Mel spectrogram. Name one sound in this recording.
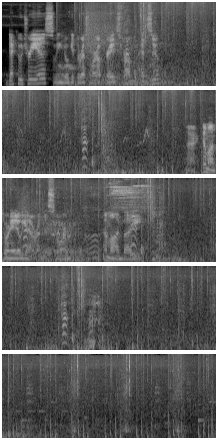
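A horse gallops with steady hoofbeats on soft ground.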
